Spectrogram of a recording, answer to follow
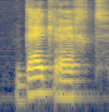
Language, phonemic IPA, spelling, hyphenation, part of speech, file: Dutch, /ˈdɛi̯k.rɛxt/, dijkrecht, dijk‧recht, noun, Nl-dijkrecht.ogg
- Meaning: 1. law pertaining to dikes and water management 2. a local council responsible for water management in regions of the north-eastern Netherlands; a water board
